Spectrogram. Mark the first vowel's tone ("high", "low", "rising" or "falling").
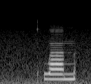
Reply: high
